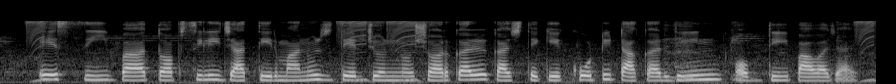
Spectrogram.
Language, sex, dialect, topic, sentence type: Bengali, female, Standard Colloquial, banking, statement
